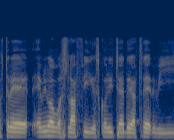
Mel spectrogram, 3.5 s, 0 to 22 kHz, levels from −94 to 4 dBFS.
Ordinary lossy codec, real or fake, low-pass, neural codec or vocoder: none; real; 7.2 kHz; none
